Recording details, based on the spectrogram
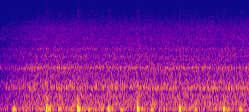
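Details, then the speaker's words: Salvage-auction car that starts but has severe steering play; dull, uneven low thumps about two a second under a steady idle; it sounds like something came off underneath, source unconfirmed. "It sounds like something came off under here is what it sounds like."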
